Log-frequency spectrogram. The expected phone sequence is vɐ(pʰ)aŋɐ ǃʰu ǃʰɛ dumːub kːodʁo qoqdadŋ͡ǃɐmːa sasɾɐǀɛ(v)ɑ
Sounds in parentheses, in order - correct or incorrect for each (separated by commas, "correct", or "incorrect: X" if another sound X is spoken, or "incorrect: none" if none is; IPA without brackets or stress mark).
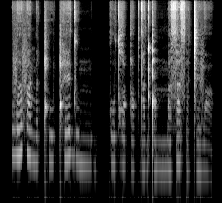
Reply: incorrect: f, correct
